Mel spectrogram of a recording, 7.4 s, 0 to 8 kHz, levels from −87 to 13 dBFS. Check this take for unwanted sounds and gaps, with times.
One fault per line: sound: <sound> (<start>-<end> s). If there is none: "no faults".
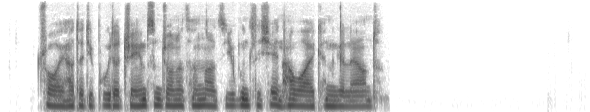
no faults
